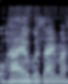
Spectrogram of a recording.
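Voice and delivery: normal talking voice

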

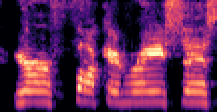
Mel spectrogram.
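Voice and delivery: acted jeering, heckling shout, super loud. Retelling heckling a batter every time he came up; retelling a super loud shout. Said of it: "like super loud".

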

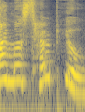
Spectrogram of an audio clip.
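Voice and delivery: put-on speaking with Bangladeshi accent. Retelling how a little kid stopped and spoke to you, imitating the kid's Bangladesh accent. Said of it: "with her little Bangladesh accent".

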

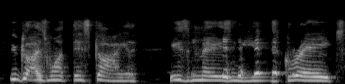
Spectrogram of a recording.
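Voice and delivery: acted, high, hyped-up yell. Retelling what a man yelled at the people in line; retelling a man yelling. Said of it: "he is like yelling".

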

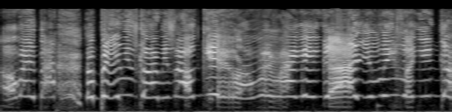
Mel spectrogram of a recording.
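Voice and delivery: mock very high, weepy sobbing gush. Mocking Gen Z fans on YouTube over a pregnancy announcement, imitating people crying. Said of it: "People are legit crying".

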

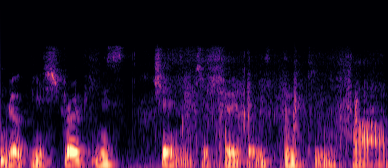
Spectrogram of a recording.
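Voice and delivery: plain

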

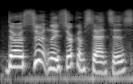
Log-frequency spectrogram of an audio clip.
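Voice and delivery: plain reading voice

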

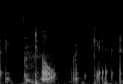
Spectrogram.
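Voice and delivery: put-on quiet mutter. Speaker retelling what someone said in a clip, under his breath. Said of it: "Under his breath".

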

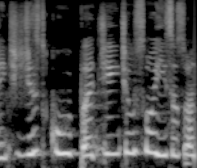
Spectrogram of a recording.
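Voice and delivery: mock tearful, sobbing, very high crying voice. Retelling an influencer's tearful stories, imitating Giana Mello crying. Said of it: "chorando. Falava".

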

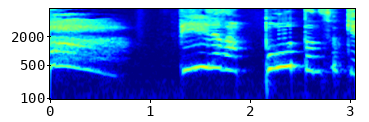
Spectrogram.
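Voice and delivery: put-on indignant outburst, very high and very slow. Recounting seeing who was tagged in the photo, retelling her indignant outburst. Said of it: "Eu fiquei, tipo assim, indignada".

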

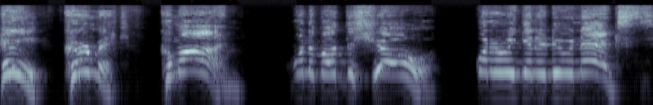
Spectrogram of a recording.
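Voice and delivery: play-acted very high, enthusiastic game-show announcer voice. Describing Jenny cheering up Kermit, quote her line imitating Jenny's enthusiasm. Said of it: "I love Jenny's amazing enthusiasm when she says".

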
